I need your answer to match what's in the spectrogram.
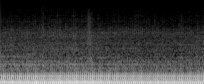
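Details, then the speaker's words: Built Mitsubishi Evo X idling after downpipe-to-test-pipe gasket swap; exhaust still leaking further back, sharp puffing tick riding each firing pulse; T-bolt to be tightened. "Sounds like I have something leaking back there. Oh Lord. What is leaking back here? Definitely sounds like I got something going on. Yeah, that is leaking actually."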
